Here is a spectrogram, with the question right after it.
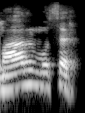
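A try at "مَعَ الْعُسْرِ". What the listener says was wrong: ఐన్ ఇది, మీమ్ కాదు, ఐన్ ఇది. మాల్ ఉస్ర్.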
